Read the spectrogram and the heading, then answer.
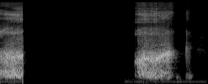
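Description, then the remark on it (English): A voice imitates scraping a Cold Stone Creamery rewards card across skin to scrape burned skin off the body: two harsh, raspy bursts, a short one then a longer, louder rasp trailing off into a brief sputter. “That's the sound of you scraping it off your body, right?”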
